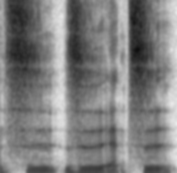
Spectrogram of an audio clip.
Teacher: /ɯ̟/ is pronounced as a central [ɨ] after /s/, /z/ and /t/ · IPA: [sɨ], [zɨ] and [tsɨ]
